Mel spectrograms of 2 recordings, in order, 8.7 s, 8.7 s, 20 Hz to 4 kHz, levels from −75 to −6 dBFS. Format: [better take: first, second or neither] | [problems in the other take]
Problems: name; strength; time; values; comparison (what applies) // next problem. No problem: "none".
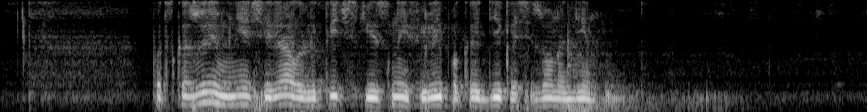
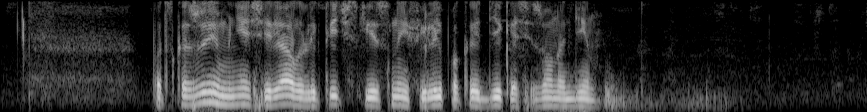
second | background sound (Thump, thud); 19 dB below the speech // room echo; dies away in 1.2 s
